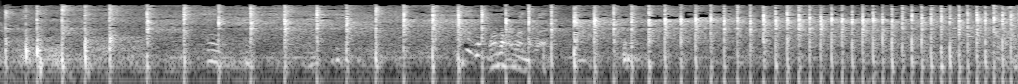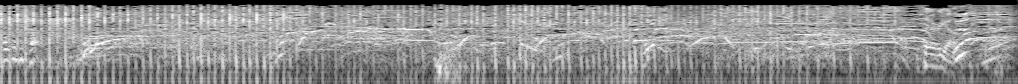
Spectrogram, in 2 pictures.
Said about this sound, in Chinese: 好，我们现在一起欣赏这位全世界拍手冠军，他是怎么拍手的？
